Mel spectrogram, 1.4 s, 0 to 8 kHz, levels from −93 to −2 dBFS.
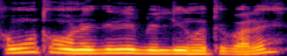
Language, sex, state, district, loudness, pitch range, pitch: Bengali, male, West Bengal, Dakshin Dinajpur, -15 LUFS, 160-195 Hz, 180 Hz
